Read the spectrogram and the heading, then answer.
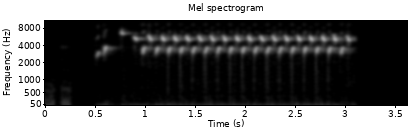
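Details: Young-bird tutoring recording of European goldfinch clean song from 2015: a short rising note and a high whistle, then a rapid, very regular trill of bright paired notes, about eight per second.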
